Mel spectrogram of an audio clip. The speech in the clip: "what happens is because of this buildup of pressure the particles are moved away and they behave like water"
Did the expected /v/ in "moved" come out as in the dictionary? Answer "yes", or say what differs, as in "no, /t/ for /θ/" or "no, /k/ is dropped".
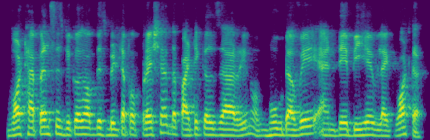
yes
